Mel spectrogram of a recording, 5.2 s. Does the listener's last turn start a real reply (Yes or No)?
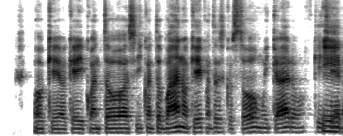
Yes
